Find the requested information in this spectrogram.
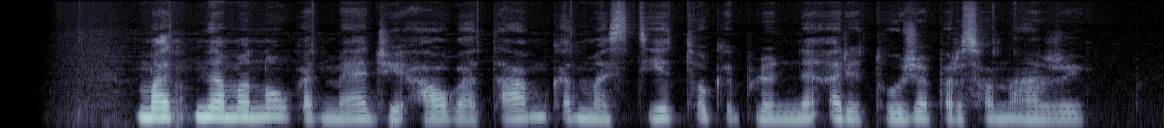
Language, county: Lithuanian, Šiauliai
